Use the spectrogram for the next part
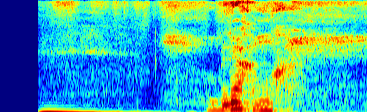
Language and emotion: Russian, neutral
